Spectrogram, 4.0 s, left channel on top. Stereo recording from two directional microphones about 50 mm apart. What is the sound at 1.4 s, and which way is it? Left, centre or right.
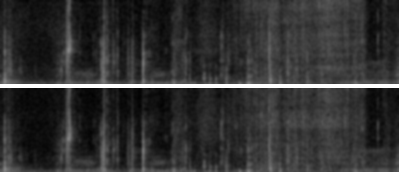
Biting, centre.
